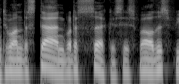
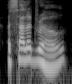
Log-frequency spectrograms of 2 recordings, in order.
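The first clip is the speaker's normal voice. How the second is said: high, chirpy waitress voice raised well up; serving girl voice; 10 semitones higher than usual. Acted. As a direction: play the polite young waitress. Waitress offers a dish.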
